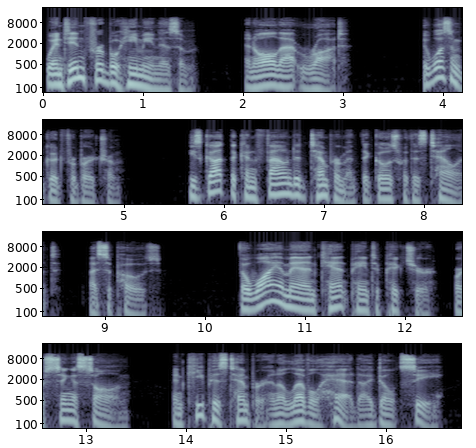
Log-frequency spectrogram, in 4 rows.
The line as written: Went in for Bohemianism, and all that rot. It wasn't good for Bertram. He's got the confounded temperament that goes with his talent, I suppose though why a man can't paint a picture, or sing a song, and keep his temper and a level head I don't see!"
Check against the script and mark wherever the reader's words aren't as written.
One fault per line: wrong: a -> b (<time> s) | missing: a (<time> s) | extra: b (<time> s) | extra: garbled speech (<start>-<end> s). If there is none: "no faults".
no faults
